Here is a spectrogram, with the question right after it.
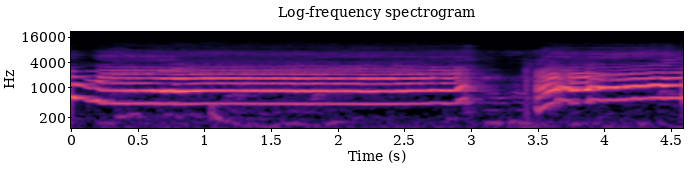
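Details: A Siberian Husky howls dramatically for its owner's attention: a long, steady howl, then a second howl that swoops upward.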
